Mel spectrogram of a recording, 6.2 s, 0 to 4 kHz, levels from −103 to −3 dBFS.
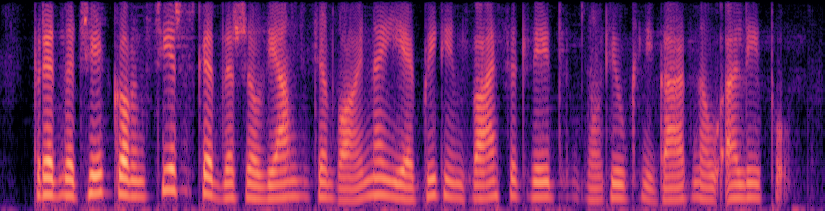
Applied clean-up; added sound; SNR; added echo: neural separator model SepFormer WHAMR!.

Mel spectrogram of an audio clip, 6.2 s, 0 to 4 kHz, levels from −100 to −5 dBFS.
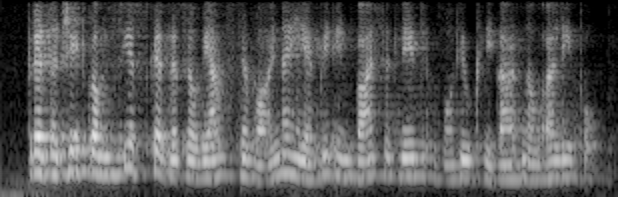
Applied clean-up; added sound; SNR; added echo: neural mask model DeepFilterNet 3.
